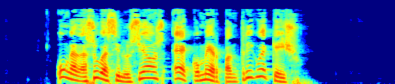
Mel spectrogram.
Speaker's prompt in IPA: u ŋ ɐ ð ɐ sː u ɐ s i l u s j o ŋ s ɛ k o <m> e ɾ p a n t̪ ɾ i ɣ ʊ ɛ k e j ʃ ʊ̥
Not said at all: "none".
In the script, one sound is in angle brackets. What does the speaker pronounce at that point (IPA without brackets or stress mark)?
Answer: m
